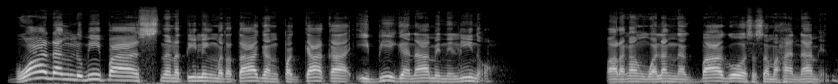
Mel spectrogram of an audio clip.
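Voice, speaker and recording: An actor with a Filipino accent narrating a first-person radio story as an earnest, reflective, confessional storyteller. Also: male voice, medium pitch, smooth, dry recording, lightly acted. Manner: measured, sincere, confessional. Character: earnest, reflective male storyteller recalling a troubled former lover.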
